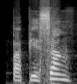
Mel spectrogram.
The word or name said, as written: Papiacam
